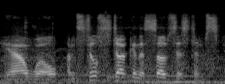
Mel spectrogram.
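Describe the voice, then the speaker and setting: A man's voice: medium pitch, expressive, moderate pace, noisy background, natural voice. Man playing a protective veteran soldier over comms. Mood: focused. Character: dutiful, protective veteran male soldier guardian. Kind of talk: video game voice acting.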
